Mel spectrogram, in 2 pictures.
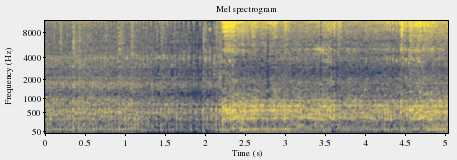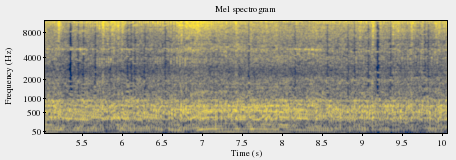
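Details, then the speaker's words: Vintage late-60s/early-70s Tecumseh two-stroke mini bike engine, first run after sitting for ages: loud, uneven idle stumbling and surging; rough running, carburetor needs removing and cleaning. "hey that runs it's not perfect the car B needs to be taken off and cleaned up properly but she's running alright"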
